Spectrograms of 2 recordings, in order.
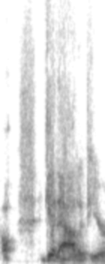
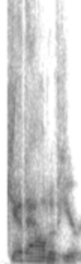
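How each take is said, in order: First: It is said playfully, with a laugh. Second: It is said angrily, in a harsh tone.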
